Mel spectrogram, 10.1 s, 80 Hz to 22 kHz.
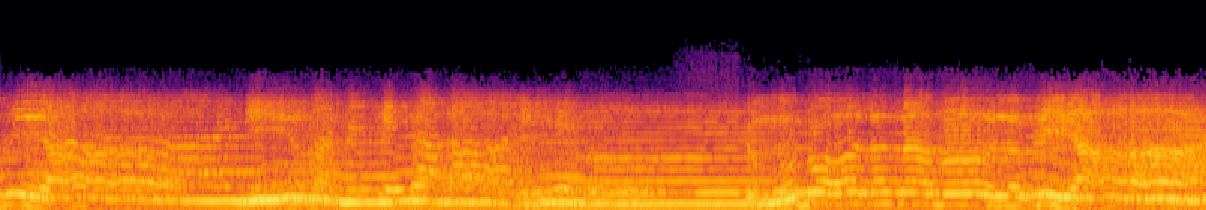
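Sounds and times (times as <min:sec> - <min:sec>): devotional song: 0:00.0 - 0:10.0
steady drone: 0:00.0 - 0:10.0.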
